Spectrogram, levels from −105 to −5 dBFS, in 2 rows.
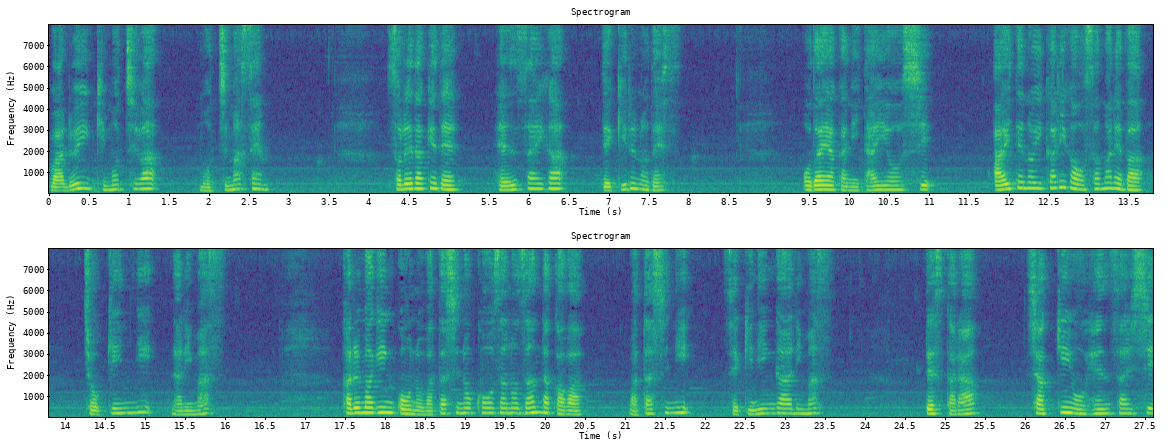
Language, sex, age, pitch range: Japanese, female, 50-69, 195-240 Hz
